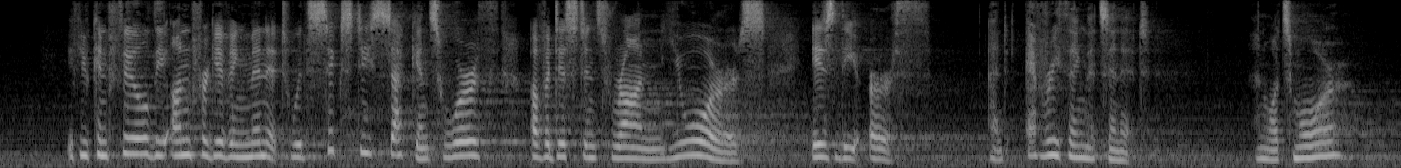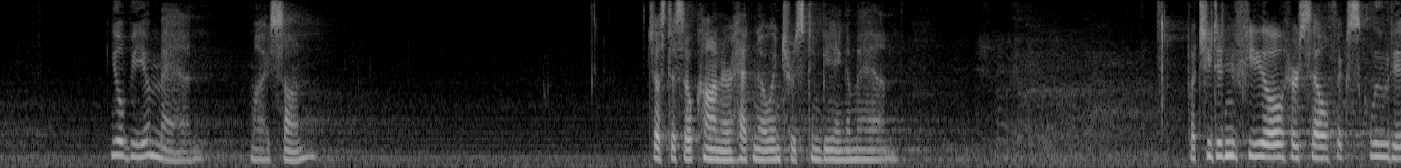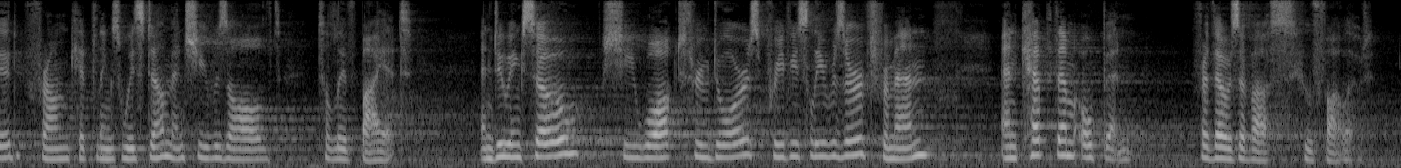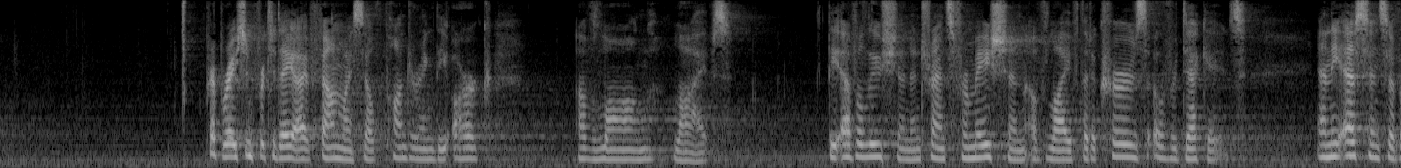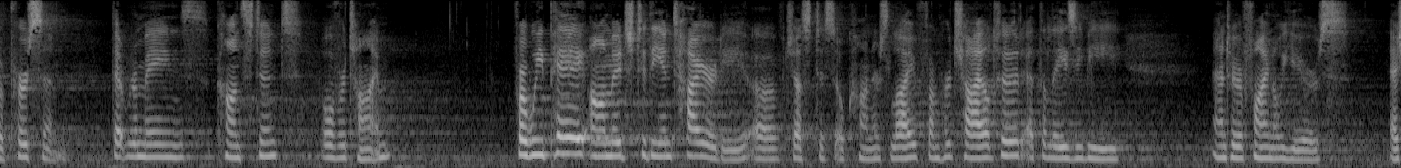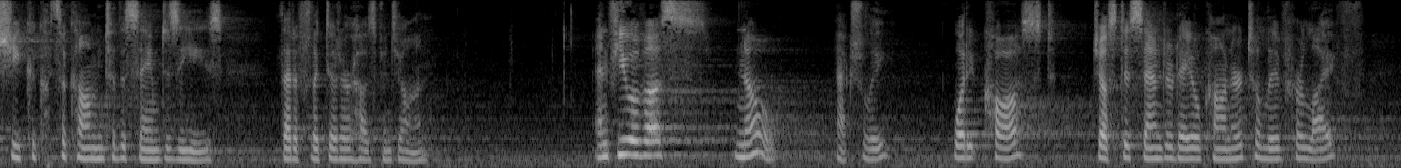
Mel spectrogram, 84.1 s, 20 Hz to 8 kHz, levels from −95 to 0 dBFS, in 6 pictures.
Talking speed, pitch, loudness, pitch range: 115 wpm, 205 Hz, -37 LUFS, 185-230 Hz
